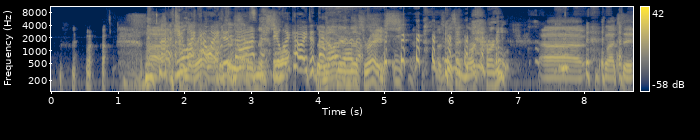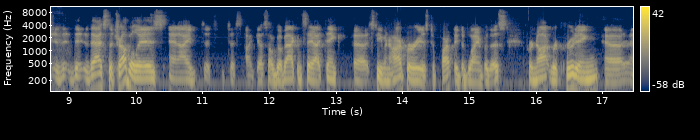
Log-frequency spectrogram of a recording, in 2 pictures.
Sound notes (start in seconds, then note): 7.0 laughter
